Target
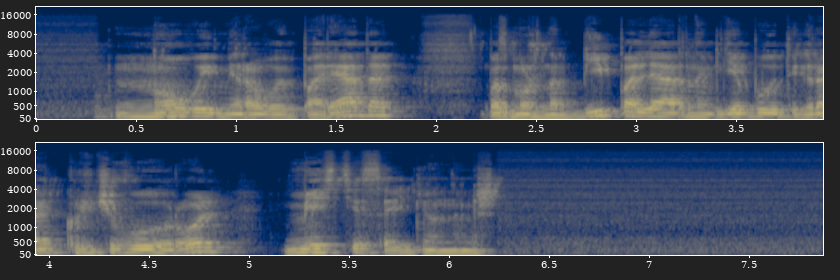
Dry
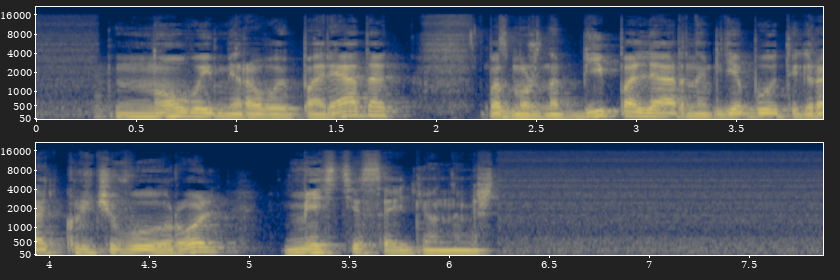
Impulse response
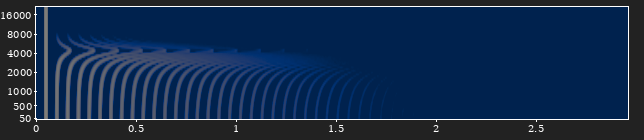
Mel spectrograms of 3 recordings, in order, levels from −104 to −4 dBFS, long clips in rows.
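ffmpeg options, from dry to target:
-filter_complex "[1:a]atrim=start_sample=2205,atrim=end_sample=4410,asetrate=70560,aresample=44100[link_01];[0:a][link_01]afir=irnorm=-1:irlink=0,volume=1.5dB"

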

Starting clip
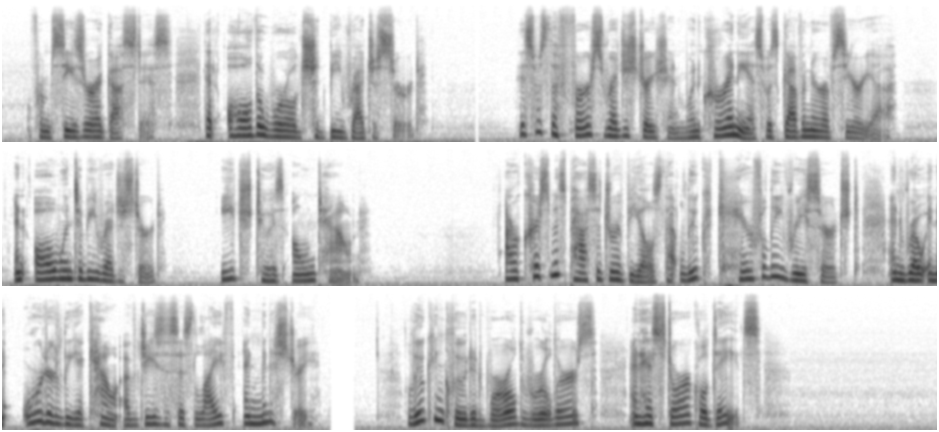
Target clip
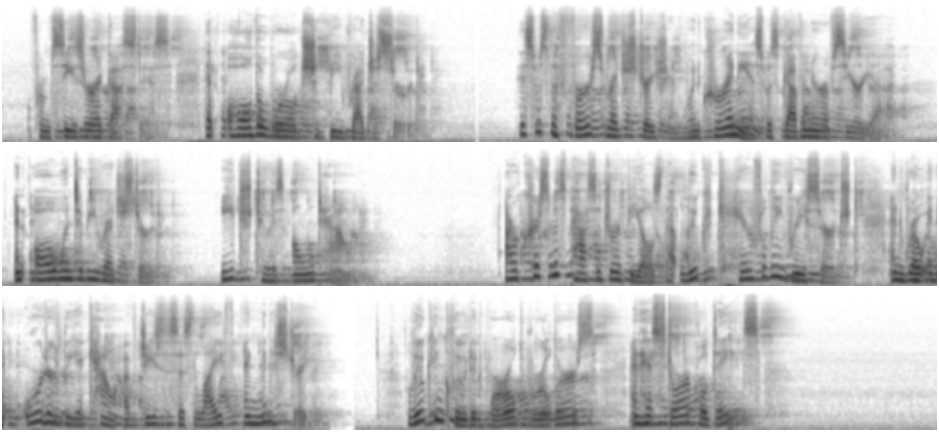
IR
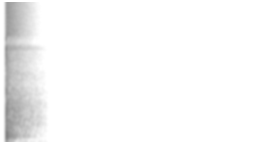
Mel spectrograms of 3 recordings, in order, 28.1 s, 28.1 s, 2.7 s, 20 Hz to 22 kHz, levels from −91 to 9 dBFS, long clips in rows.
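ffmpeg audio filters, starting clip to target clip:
-filter_complex "[0:a]asplit=2[link_01][link_02];[1:a]atrim=start_sample=2205,lowshelf=frequency=330:gain=-11.5,adelay=145[link_03];[link_02][link_03]afir=irnorm=-1:irlink=0,volume=-19dB[link_04];[link_01][link_04]amix=inputs=2:normalize=0"

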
